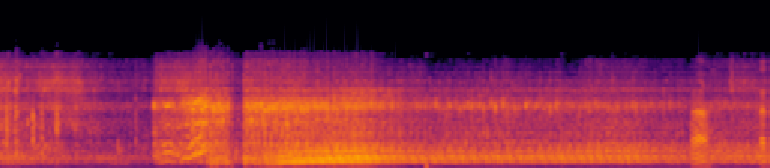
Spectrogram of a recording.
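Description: Radio-drama sound effect of a motorboat engine starting. A first attempt about two seconds in, then a second later it catches and runs loud, and it slowly fades as the boat pulls away.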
